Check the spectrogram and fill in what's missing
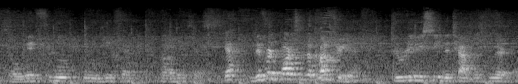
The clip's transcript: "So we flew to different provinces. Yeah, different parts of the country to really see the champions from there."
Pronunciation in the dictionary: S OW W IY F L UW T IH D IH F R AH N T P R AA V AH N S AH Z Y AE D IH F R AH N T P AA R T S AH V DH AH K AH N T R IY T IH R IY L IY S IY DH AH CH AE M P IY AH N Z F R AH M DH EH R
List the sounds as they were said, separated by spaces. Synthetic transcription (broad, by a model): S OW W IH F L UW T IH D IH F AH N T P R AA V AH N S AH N Y AE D IH F R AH N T P AA R T S AH V DH AH K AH N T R IY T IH R IY L IY S IY DH AH CH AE P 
